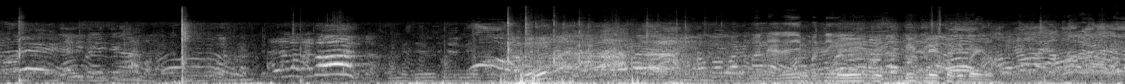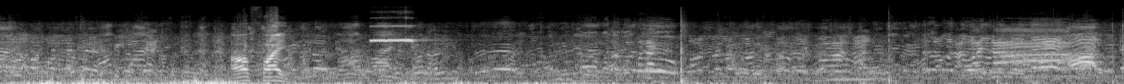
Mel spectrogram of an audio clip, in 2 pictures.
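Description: A large outdoor crowd shouts and cheers loudly.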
